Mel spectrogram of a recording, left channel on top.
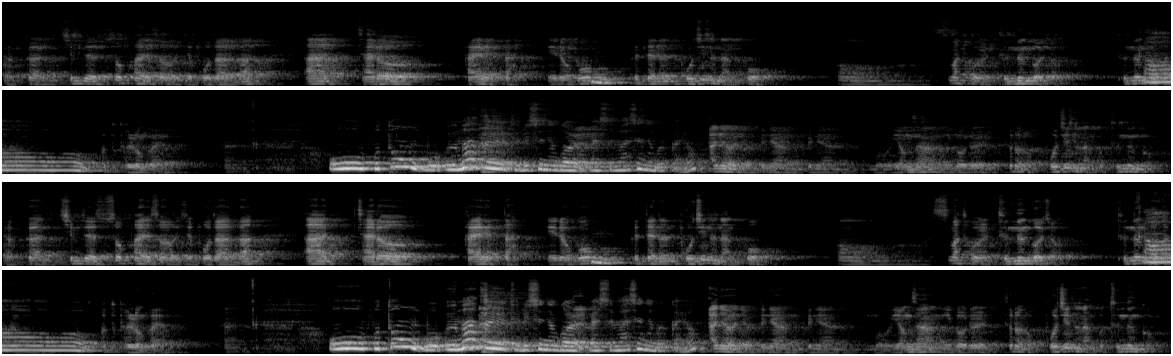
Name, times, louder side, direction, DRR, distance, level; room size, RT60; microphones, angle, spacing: voice 1, 0.0-3.3 3.5-4.1 4.6-5.2 5.5-5.9 6.4-7.6 8.4-10.6 11.2-12.2 12.9-13.3 13.9-14.1 16.5-16.8 17.4-17.6 18.7-23.2, right 1 dB, 80° right, 0 dB, 4.9 m, -36 dB
voice 2, 11.4-12.7 15.0-18.7, equal, 40° right, 2 dB, 2.0 m, -22 dB
29.5 x 21.0 x 6.3 m, 1.0 s
head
